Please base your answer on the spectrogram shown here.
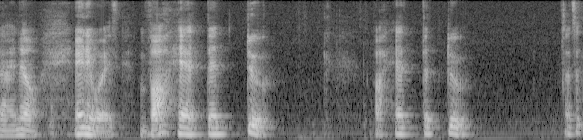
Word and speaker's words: du: Sorry, du, not du. Du is a bathroom, so don't say du. It's du. So anyways, I'll get scolded on that, I know. Anyways, vad heter du?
